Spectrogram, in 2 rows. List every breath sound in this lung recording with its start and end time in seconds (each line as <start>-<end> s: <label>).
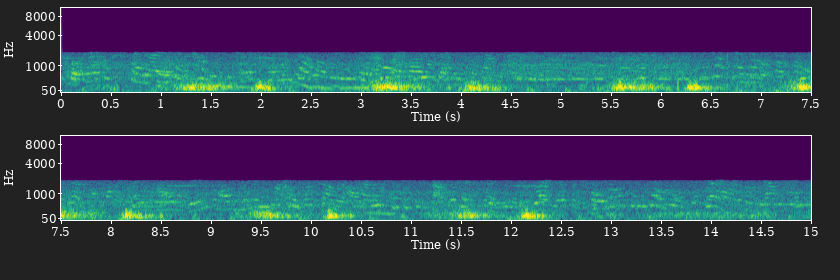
1.17-1.80 s: inhalation
1.90-2.23 s: exhalation
3.05-3.67 s: inhalation
4.00-4.46 s: exhalation
5.44-5.99 s: inhalation
6.24-6.59 s: exhalation
7.33-7.83 s: inhalation
8.13-8.48 s: exhalation
9.45-9.98 s: inhalation
10.14-10.56 s: exhalation
11.36-11.91 s: inhalation
12.11-12.46 s: exhalation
